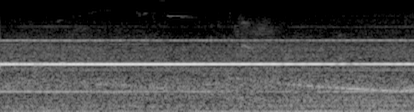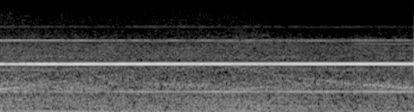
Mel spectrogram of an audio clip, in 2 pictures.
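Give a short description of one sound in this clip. Cars drive past steadily on a wet road, tyres hissing.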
